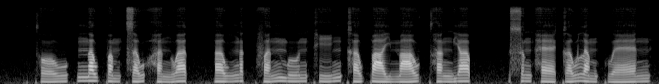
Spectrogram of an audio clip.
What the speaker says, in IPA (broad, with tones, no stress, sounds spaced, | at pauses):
t̪ʰ o˨˧ w | n̪ ɐ˥ w p ɐ˨ m t͡s ɐ˨˥ w h ɐ˨˩ n w ɐ˥ t̚ | ɐ˧ w ŋ ɐ˥ k̚ f ɐ˨˥ n m uː˨˧ n kʰ iː˨˥ ŋ kʰ ɐ˨˥ w p aː˨ j m aː˨˥ w t̪ʰ ɐ˧ ŋ j ɐ˥ p̚ | s ʊ˧ ŋ h ɛː˨˩ k ɐ˨˥ w l ɐ˨ m kʷ ɛː˨˥ n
